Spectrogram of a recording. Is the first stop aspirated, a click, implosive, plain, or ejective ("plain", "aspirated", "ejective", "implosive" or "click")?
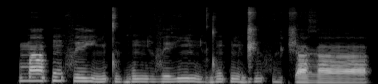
plain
